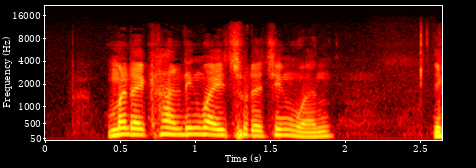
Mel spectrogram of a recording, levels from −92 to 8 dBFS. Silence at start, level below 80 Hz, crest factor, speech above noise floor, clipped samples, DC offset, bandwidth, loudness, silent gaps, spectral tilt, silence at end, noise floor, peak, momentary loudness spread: 0.4 s; -56 dBFS; 20 dB; 24 dB; under 0.1%; under 0.1%; 13 kHz; -20 LUFS; none; -6.5 dB/octave; 0 s; -43 dBFS; -2 dBFS; 11 LU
